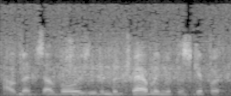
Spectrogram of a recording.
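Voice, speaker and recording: An actor playing a gruff, skeptical police lieutenant in a 1950s radio drama, speaking in blunt, terse, authoritative lines. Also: male voice, fairly low pitch, little pitch movement, quick pace, lightly acted. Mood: skeptical, muttering. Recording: dull, noisy old radio recording.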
